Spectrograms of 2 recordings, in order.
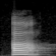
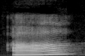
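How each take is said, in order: First: The pitch falls sharply from high to low. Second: The pitch rises from mid to high. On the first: It expresses certainty. "A se prononce quatrième ton, c'est A" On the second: It expresses surprise at something unexpected. "il prononce le deuxième ton A"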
